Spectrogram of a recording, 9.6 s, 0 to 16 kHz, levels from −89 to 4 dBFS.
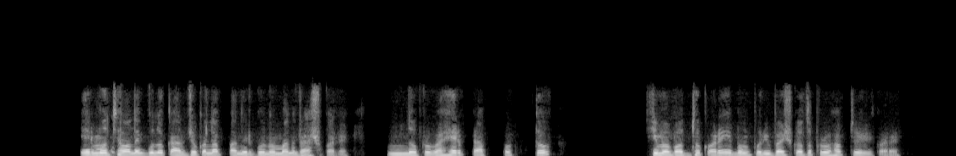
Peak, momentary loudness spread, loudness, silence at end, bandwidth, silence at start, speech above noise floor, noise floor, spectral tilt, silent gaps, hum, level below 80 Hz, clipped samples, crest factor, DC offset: -2 dBFS; 12 LU; -18 LUFS; 0.6 s; 7.4 kHz; 0.8 s; over 73 dB; under -90 dBFS; -8 dB/octave; 3.73-3.86 s, 5.78-6.45 s; none; -58 dBFS; under 0.1%; 16 dB; under 0.1%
